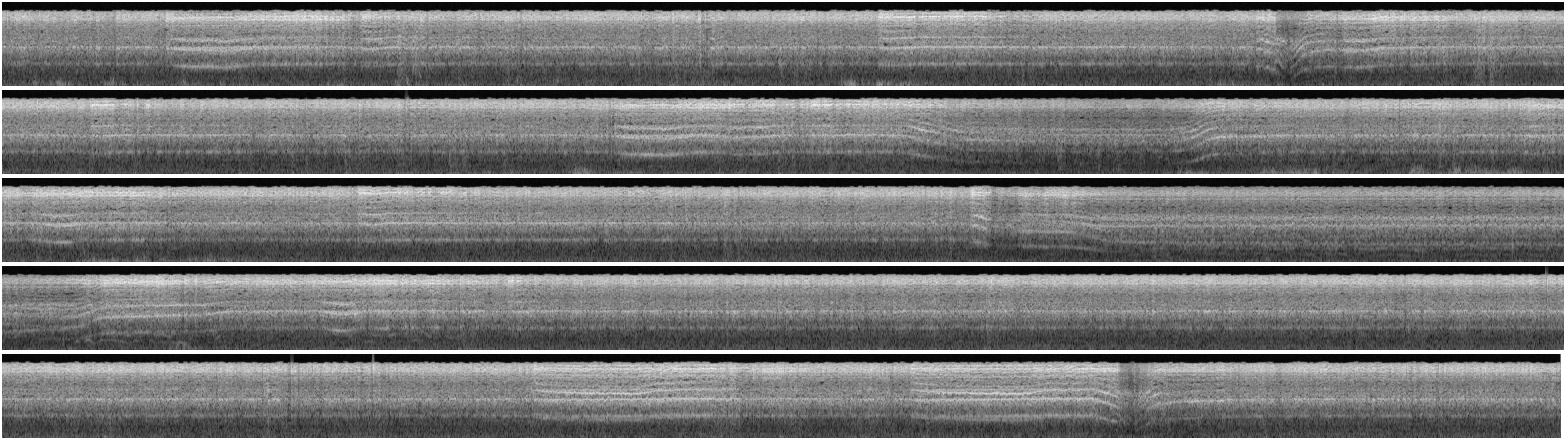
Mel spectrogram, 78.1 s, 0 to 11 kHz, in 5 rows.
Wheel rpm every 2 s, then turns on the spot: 230, 230, 230, 230, 230, 230, 180, 230, 230, 230, 230, 220, 170, 140, 230, 230, 230, 230, 230, 230, 200, 120, 110, 120, 210, 230, 230, 230, 240, 230, 230, 230, 230, 230, 220, 230, 150, 220, 230.
none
